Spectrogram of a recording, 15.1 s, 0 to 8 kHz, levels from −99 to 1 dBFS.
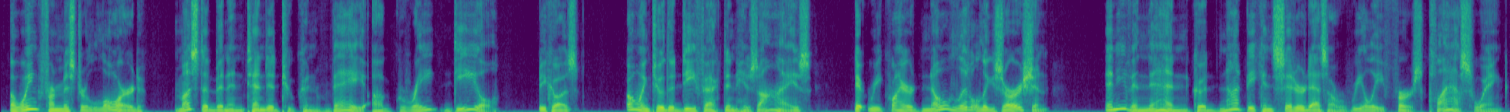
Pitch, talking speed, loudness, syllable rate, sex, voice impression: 120 Hz, 155 wpm, -21 LUFS, 4.5 syllables/s, male, very masculine, very adult-like, middle-aged, very thick, tensed, powerful, slightly bright, very soft, muffled, fluent, cool, very intellectual, slightly refreshing, sincere, very calm, very mature, friendly, very reassuring, very unique, slightly elegant, wild, sweet, very lively, very kind, slightly intense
